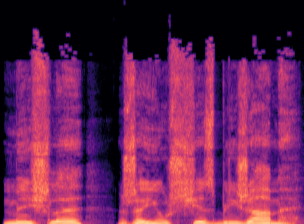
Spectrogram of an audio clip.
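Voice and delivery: animated story-character cry; excited call. A narrator's reading. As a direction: call it out eagerly to the others. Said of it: "zawołał".

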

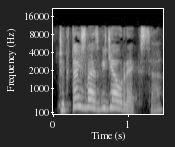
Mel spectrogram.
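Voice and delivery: high, anxious "Czy ktoś z was widział Rexa?"; a worried girl asking about her lost dog; trembling voice. A narrator's reading. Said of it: "zapytała drżącym głosem". (drżącym, wysokim głosem)

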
